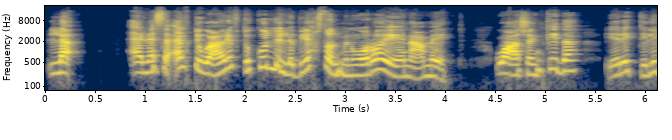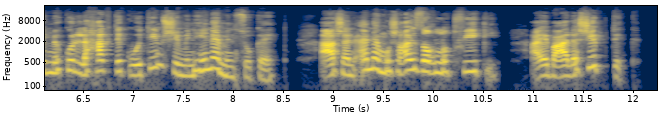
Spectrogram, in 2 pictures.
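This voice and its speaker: A woman's voice: fairly high pitch, lively intonation, fast talker, fairly bright tone, husky. A woman with an Egyptian accent reading the part of a stern, motherly older woman who runs an orphanage, firm and scolding. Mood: angry.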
